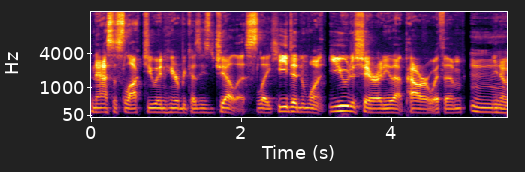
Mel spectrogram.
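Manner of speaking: ordinary talk, nothing marked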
